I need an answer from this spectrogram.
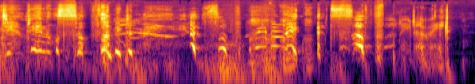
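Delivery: whispered, breathy laughing, near crying. Saying how funny a joke is, laughing while talking. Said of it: "I'm almost crying now".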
